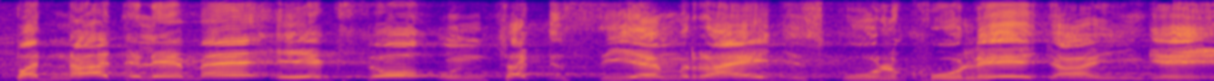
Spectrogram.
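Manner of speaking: slow, stretched-out announcement to the rally; slow proclamation. Real, not acted. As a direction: proclaim it word by word, dragging each one. Repeats the figure as proclamation.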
